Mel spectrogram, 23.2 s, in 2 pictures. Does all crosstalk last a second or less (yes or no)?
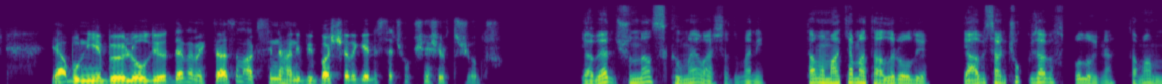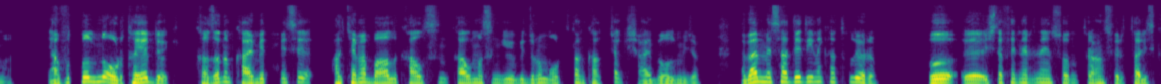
yes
